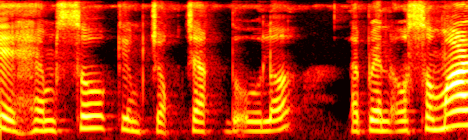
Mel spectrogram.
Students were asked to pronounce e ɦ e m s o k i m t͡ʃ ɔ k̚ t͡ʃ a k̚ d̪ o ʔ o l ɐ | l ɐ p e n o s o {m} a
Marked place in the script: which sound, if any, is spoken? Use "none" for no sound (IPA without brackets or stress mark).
m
